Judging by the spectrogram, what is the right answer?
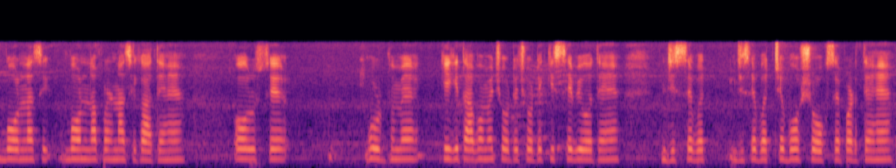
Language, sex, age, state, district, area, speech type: Urdu, female, 45-60, Uttar Pradesh, Muzaffarnagar, urban, spontaneous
